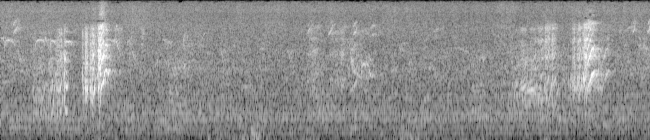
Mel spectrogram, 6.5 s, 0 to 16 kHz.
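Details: Long-tailed glossy starling in Bandia Reserve, Senegal, in March 2010 gives two bursts of harsh, grating chatter about five seconds apart, quiet between them.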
